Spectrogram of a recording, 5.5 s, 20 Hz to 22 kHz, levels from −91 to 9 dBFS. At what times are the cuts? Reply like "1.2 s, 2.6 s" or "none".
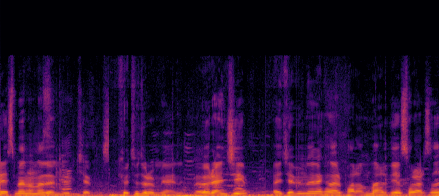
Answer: none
